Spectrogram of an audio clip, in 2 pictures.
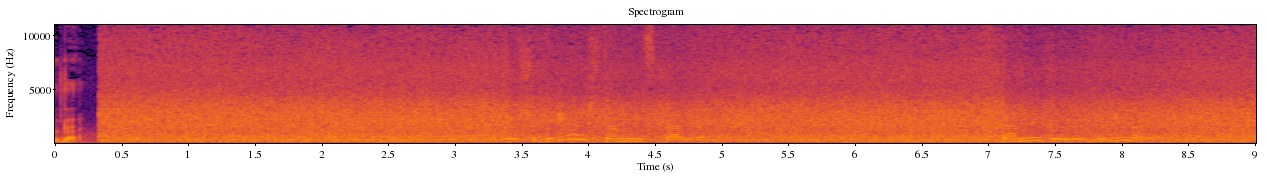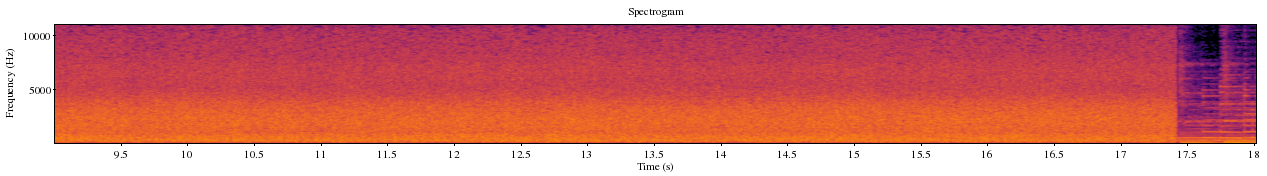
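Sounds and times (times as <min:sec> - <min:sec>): fast-flowing water rushing: 0:00.4 - 0:17.4
acoustic guitar music: 0:17.4 - 0:18.0.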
